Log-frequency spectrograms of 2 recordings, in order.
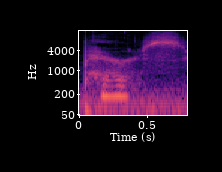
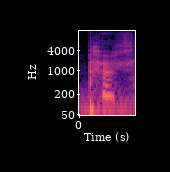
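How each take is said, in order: First: It is said with American English pronunciation. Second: It is said with French pronunciation. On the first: "we say" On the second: "We don't say"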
